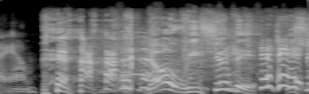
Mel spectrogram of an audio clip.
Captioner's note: laughter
